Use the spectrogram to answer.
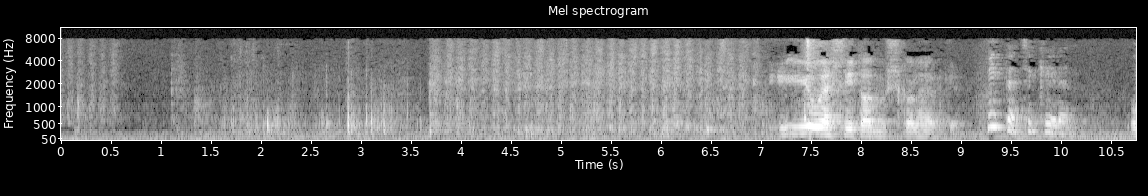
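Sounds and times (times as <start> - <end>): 
brush scrubbing shoes being cleaned: 3.7 - 7.0
speech: 7.2 - 10.7.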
